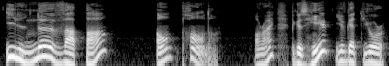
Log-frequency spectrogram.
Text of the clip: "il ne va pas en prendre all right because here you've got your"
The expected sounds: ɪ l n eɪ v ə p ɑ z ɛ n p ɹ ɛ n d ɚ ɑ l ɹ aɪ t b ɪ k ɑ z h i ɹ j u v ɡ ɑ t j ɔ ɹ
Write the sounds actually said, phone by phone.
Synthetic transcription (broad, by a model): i l n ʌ v ə p ɑ ɑ p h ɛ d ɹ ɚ ɑ l ɹ aɪ t b ɪ k ɑ z h i ɹ j u v ɡ ɑ t j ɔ ɹ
